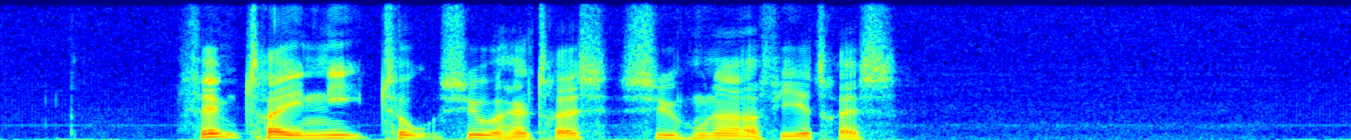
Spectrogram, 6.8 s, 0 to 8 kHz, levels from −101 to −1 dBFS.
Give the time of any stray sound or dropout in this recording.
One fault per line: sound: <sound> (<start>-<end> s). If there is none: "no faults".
no faults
